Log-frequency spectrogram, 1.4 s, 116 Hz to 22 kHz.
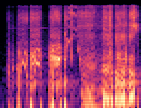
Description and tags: Queneau grincement 01
grincement plastique avec un doigt
psychedelic, vibrating, bizarre, plastic, dreamlike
